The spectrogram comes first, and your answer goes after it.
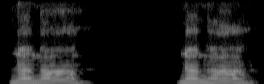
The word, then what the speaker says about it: nanga: So it's going to be nanga, nanga. You could really hear the tone mark at the end.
